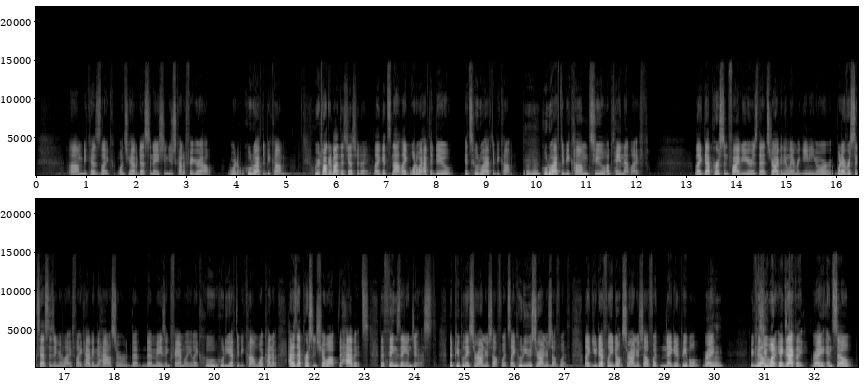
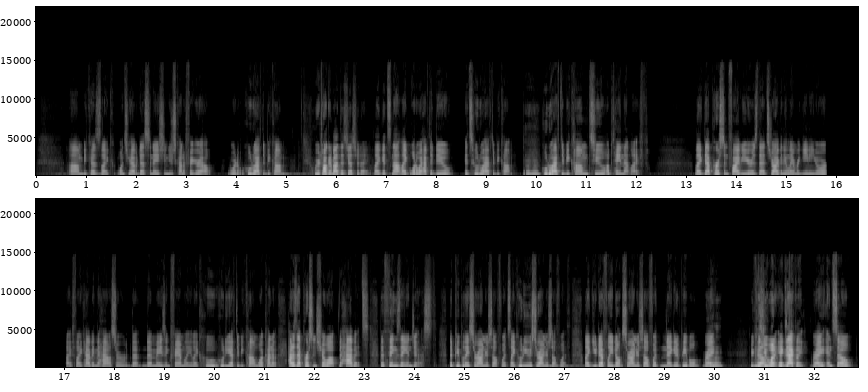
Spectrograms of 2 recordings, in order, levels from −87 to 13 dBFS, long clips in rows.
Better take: first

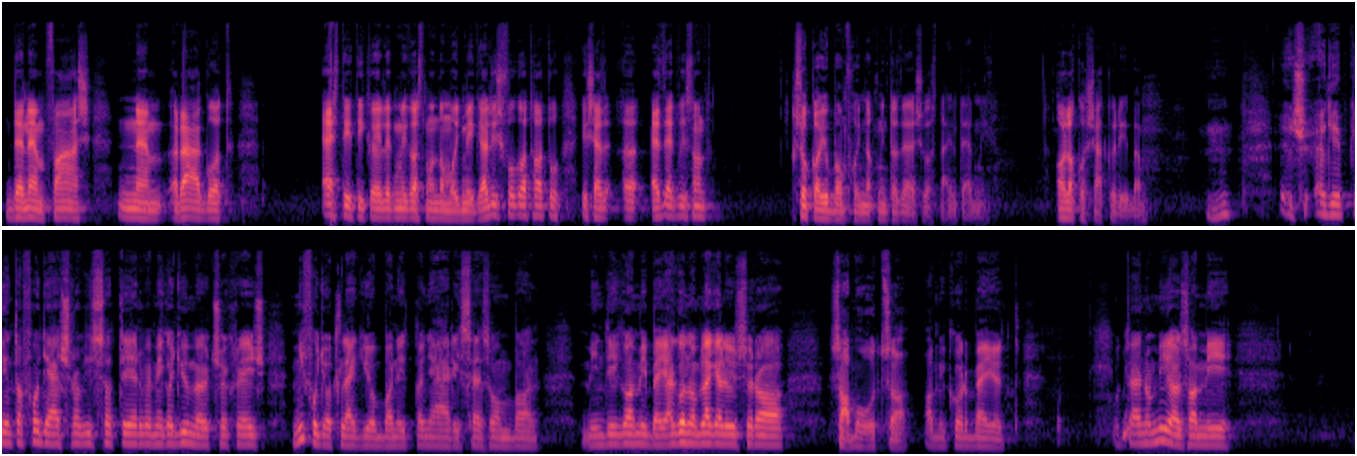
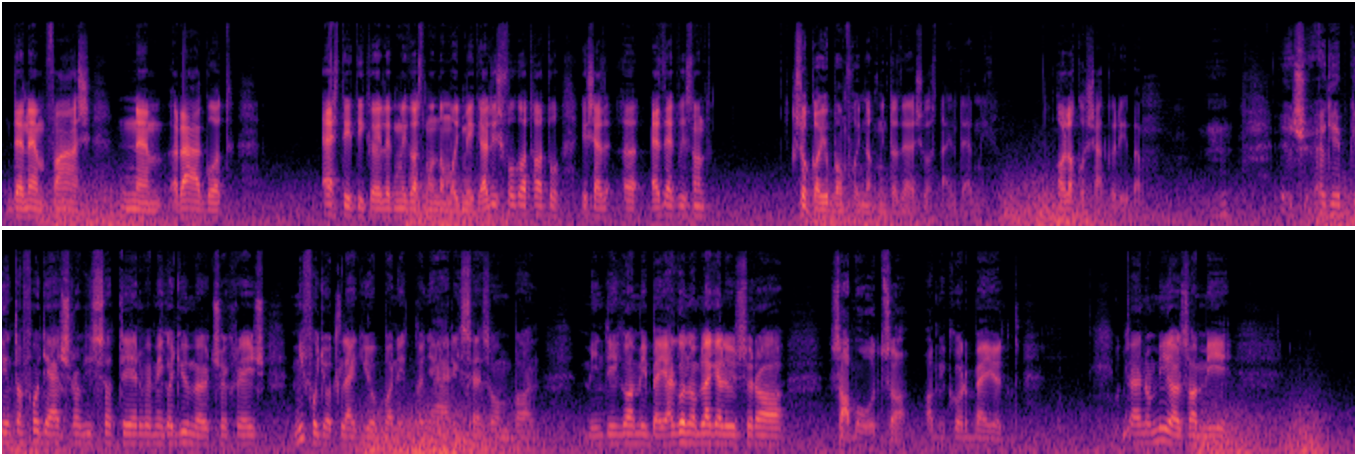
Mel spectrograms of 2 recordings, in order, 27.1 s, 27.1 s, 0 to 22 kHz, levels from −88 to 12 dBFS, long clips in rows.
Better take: first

